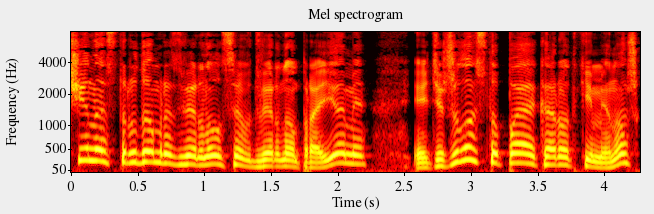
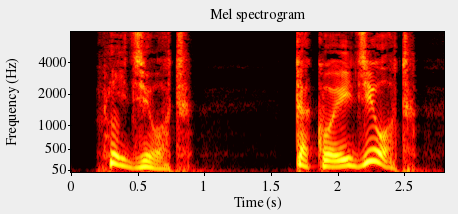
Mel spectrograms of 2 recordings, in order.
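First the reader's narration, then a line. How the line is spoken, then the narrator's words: Angry hiss. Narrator (Russian): зло прошипела Кассия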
